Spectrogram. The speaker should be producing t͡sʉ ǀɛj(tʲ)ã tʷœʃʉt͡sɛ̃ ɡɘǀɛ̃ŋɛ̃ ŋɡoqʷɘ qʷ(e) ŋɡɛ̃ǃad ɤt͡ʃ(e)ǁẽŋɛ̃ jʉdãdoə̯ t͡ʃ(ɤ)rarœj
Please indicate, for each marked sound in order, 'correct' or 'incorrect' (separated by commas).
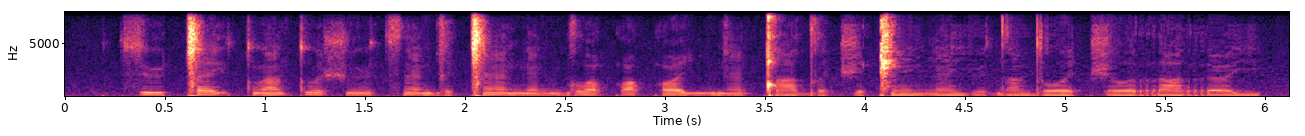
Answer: incorrect, incorrect, incorrect, correct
